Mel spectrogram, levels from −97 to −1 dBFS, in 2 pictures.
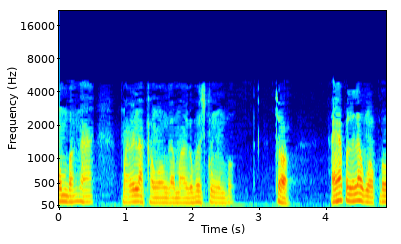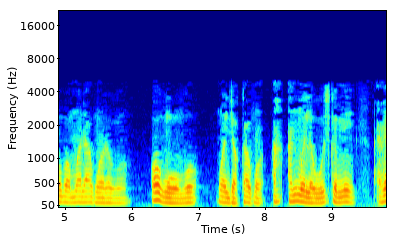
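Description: Speech, carrying heavy AAC compression damage from start to finish, likely from AAC-LC at a very low bitrate near 16 kbps. Nothing survives above about 5.1 kHz, so the sound is dull and smeared, with a warbling or fizzy texture on sustained sounds and sibilants. A plain low-pass filter would also remove the top end but leave what remains clean. Here the encoder's frame-by-frame quantisation also disturbs the band below the cut-off, leaving spectral holes or substitute noise.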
